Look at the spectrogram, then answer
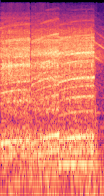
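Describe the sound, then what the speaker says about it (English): A power drill bores holes, with a loud, close, steady high-pitched whine that holds for about a second before cutting off and winding down, with no speech. "okay. We drill."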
